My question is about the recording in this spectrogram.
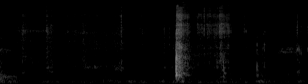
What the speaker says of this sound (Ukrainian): А, ми порвали пакетик.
